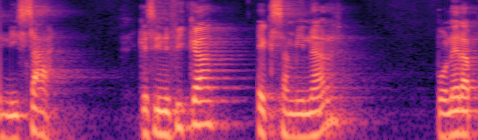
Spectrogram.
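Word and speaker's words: נסה: Y usa una palabra muy especial que se pronuncia más o menos así: nisá, que significa examinar, poner a prueba, para revelar lo que realmente existe adentro.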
